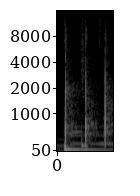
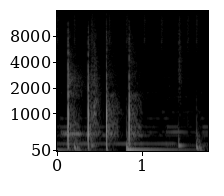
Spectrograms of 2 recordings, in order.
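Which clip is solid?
The first.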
